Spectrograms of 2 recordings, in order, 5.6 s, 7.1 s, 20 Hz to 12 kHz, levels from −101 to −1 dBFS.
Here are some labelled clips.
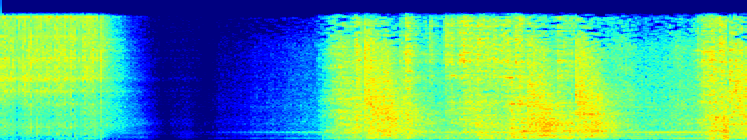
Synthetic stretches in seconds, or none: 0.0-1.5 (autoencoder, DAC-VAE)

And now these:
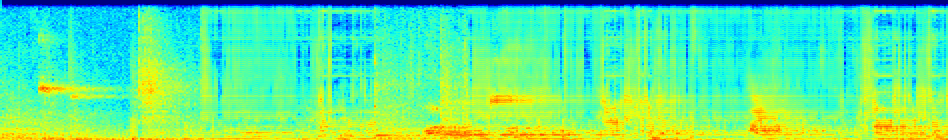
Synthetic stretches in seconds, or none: 1.5-2.8 (vocoder, BigVGAN v2); 3.5-7.1

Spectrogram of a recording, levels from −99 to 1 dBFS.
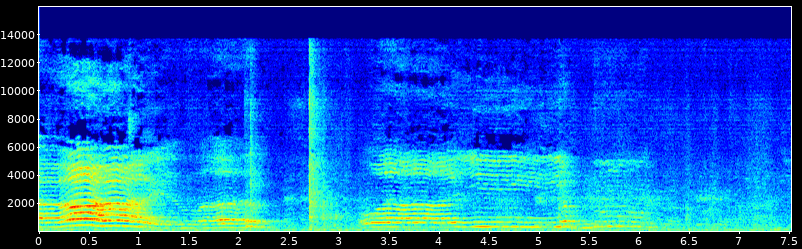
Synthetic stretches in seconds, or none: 0.0-7.5 (vocoder, BigVGAN v2)

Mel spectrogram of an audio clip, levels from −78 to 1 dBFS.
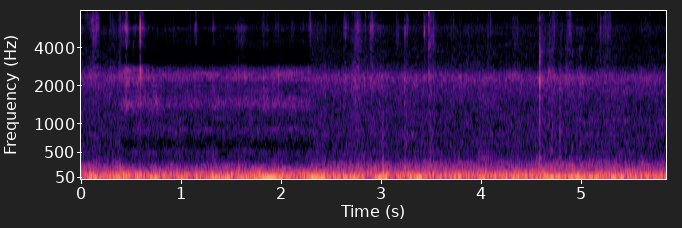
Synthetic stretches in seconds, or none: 0.4-2.3 (codec, SNAC)

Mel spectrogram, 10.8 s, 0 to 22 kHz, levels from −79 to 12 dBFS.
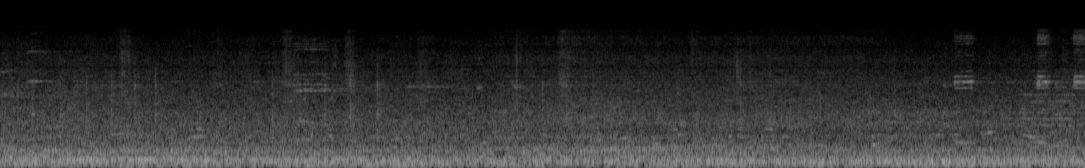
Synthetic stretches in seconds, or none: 0.7-1.5 (vocoder, Vocos); 2.4-3.0; 3.6-4.4; 5.0-8.6

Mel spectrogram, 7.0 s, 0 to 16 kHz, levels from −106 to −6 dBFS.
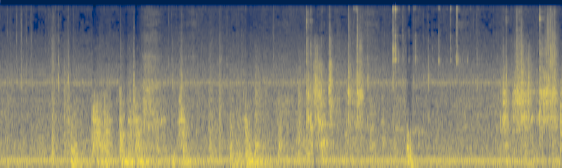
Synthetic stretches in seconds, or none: none

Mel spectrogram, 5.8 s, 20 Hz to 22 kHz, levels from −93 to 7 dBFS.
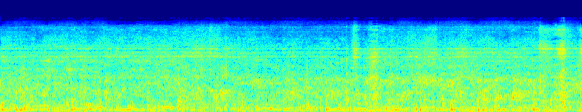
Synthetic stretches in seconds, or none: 0.0-5.8 (codec, SNAC)

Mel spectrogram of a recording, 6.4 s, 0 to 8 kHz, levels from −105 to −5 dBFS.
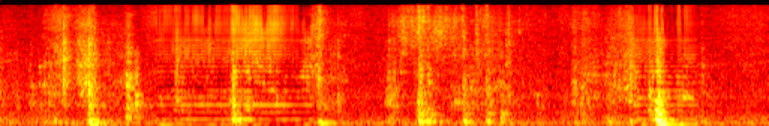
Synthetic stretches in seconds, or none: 1.3-2.6 (vocoder, BigVGAN v2); 5.3-5.8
